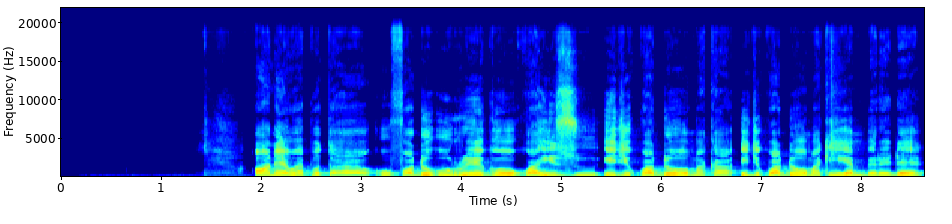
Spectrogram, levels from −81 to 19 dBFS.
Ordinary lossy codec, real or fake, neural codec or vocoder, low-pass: none; fake; vocoder, 44.1 kHz, 128 mel bands every 512 samples, BigVGAN v2; 19.8 kHz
